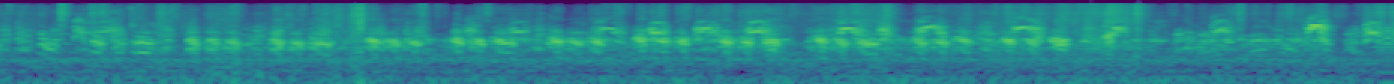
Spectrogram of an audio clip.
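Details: Captive farm-raised chukar partridges giving dense, overlapping chuck-like clucking notes, mid-pitched and rapidly repeated in irregular bursts, with several birds seemingly calling together throughout.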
